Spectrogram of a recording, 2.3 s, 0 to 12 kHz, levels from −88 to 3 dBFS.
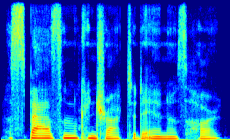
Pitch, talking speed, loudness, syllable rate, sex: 180 Hz, 130 wpm, -19 LUFS, 3.8 syllables/s, female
